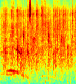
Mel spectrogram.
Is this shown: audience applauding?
yes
